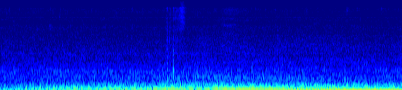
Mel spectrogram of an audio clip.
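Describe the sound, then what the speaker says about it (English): Truck rumbling past outside, a low engine drone that swells louder toward the end, heard from indoors with no talking. "I really wish that truck would get a flat tire. Can't tell you how annoying that truck is in the morning."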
